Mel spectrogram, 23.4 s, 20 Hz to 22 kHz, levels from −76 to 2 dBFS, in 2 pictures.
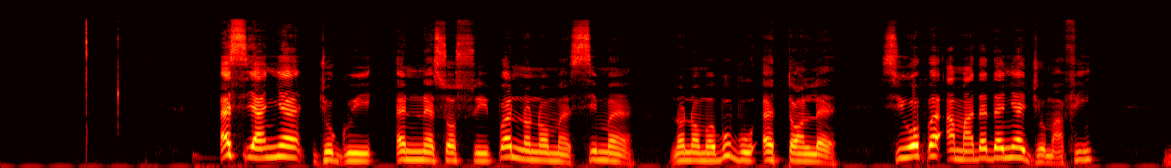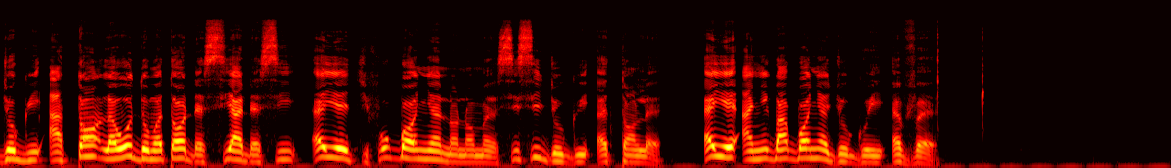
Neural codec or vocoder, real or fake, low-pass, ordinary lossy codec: none; real; 14.4 kHz; none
